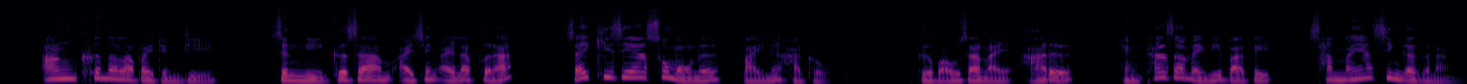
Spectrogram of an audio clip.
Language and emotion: Bodo, fearful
